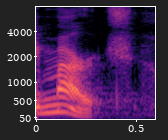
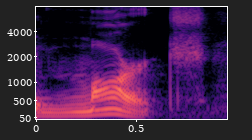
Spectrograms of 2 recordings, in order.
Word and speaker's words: March: Okay, so we don't say March, we say March. Use the R sound like car and far.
